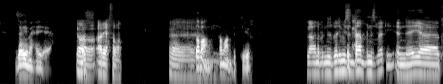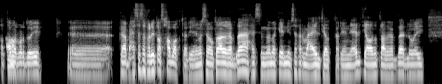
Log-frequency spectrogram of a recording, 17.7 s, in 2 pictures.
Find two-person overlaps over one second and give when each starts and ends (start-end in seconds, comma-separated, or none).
none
